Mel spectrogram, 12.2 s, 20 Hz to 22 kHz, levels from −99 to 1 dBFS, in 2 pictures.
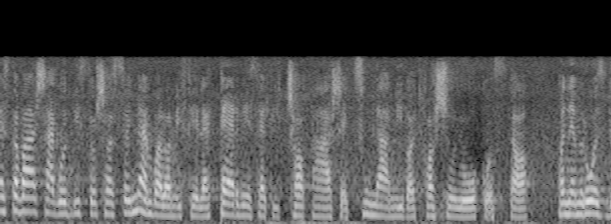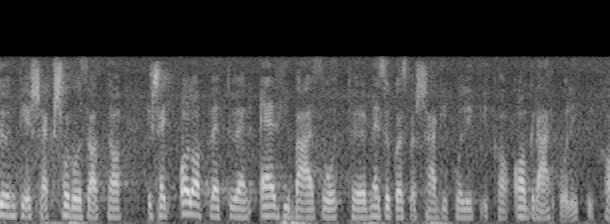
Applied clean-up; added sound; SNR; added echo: neural mask model Resemble Enhance denoiser.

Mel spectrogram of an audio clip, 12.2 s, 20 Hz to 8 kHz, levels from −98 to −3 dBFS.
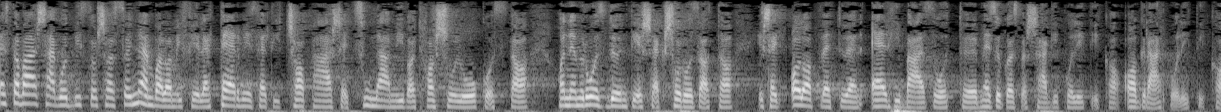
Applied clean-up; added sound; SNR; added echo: none; none; none; none.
